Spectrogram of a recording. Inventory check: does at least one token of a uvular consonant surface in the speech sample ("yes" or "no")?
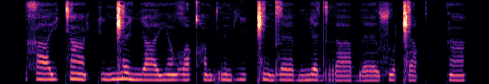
yes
